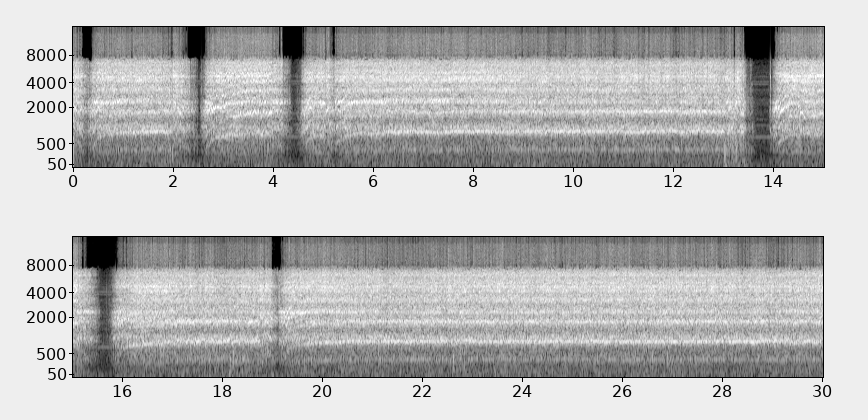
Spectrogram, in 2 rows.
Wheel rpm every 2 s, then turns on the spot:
160, 120, 140, 220, 230, 230, 180, 110, 190, 170, 230, 240, 230, 230, 230.
none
